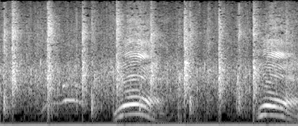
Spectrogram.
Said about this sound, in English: Everybody, that's, I would give, let me give you some applause. That's our guest, Reginald C. Dorsey.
